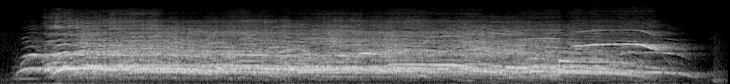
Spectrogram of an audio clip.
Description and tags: Recorded with Sony HXR-MC50U Camcorder with an audience of about 40.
